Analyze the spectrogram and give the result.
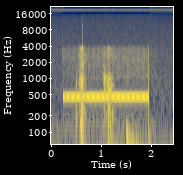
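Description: A steady telephone dial tone hums for nearly two seconds as Hot 101.5 radio hosts in Tampa Bay place an on-air call, with a couple of sharp clicks of buttons being pressed partway through, then cuts off abruptly. No one speaks.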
